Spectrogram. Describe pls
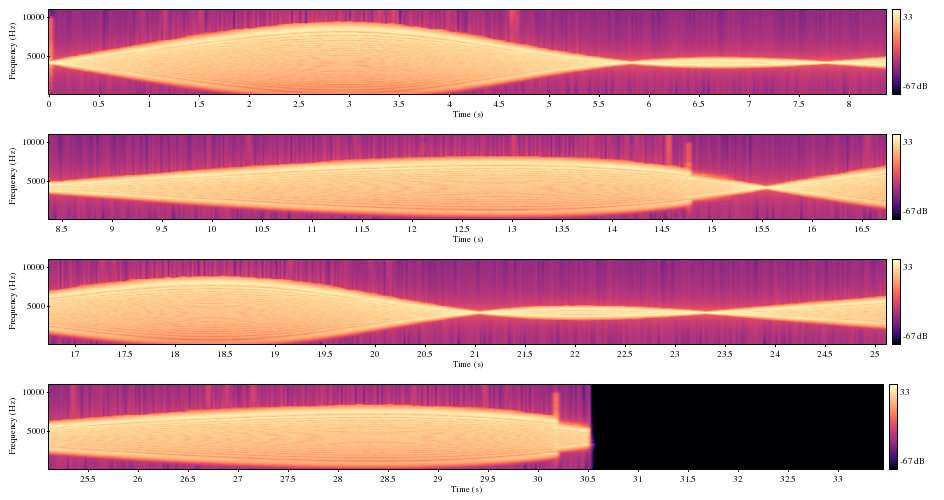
Long high pitch scream like noise with low frequency FM and high frequency AM.
high-pitch, scream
